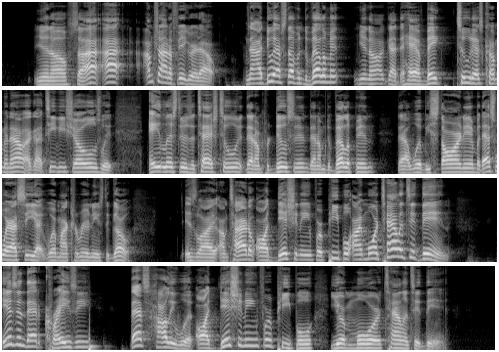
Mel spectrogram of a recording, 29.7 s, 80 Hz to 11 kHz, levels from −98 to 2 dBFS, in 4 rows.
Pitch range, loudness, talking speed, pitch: 145-190 Hz, -19 LUFS, 170 wpm, 165 Hz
